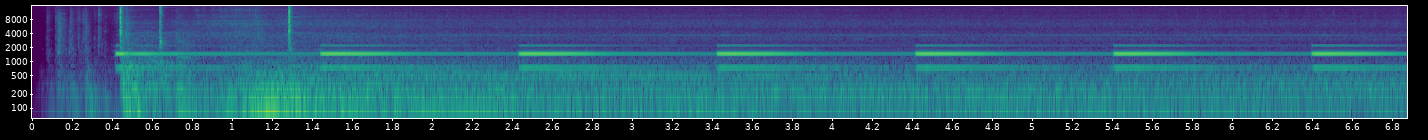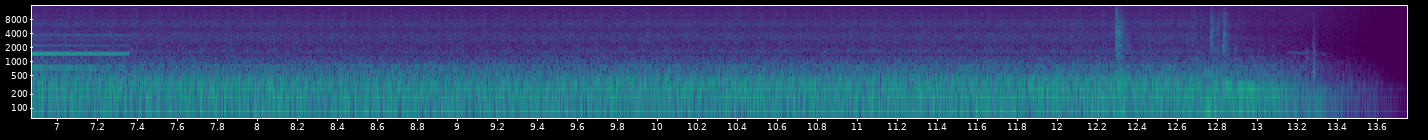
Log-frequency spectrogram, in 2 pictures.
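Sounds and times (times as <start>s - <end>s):
Ford Ranger truck engine starting, idling and switching off, from the interior: 0.0s - 13.6s.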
